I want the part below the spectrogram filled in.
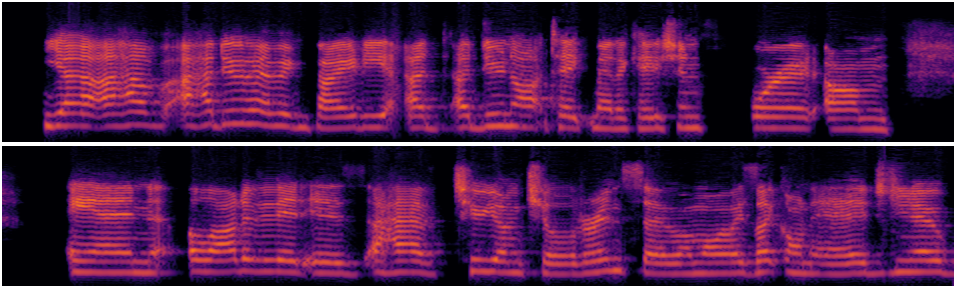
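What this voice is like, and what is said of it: Southern US drawl, Louisiana. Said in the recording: “That is the coolest accent ... You got that Southern drawl ... You sound like you would be from Baton Rouge here.”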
